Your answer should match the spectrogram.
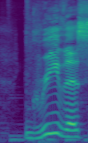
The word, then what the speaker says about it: Grievous: never be called Hans Grievous is mischievous Anakin inv Vader Admiral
